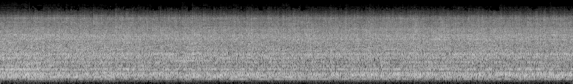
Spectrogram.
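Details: Autobox 8x16 mini lathe, new, spindle spinning up as speed is cranked from about 3 RPM: steady even high hiss and whir, no knocks, rattles or grinding; running normally.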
